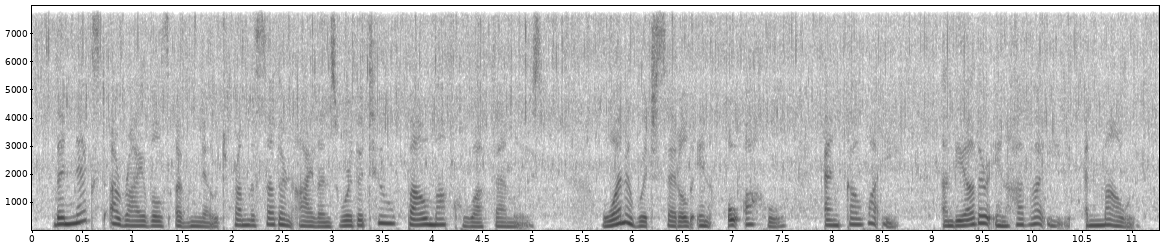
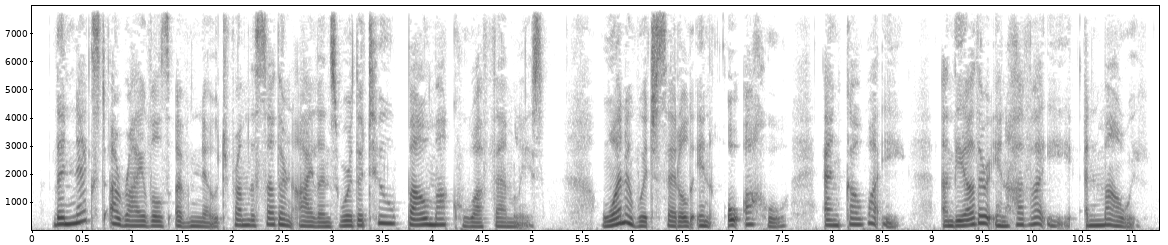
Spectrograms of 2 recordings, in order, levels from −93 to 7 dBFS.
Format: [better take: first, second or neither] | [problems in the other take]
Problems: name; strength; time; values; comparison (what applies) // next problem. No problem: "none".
second | background sound (Stream); 18 dB below the speech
